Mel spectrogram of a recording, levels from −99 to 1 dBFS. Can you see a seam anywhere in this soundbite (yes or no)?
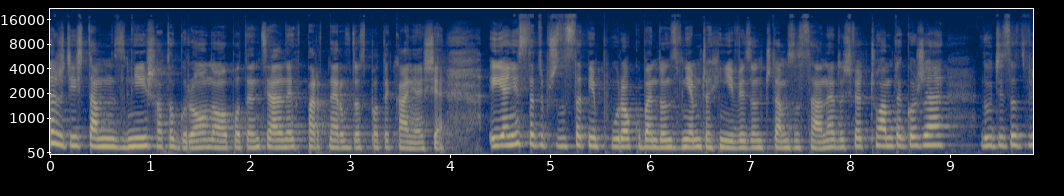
no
